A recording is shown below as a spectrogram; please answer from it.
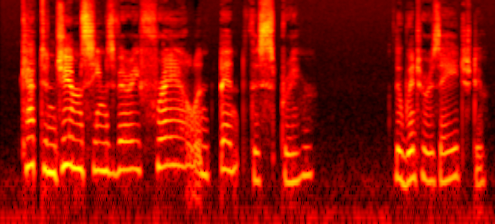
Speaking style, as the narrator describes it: said Anne sadly

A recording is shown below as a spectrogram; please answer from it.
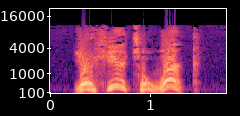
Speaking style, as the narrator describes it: shouted

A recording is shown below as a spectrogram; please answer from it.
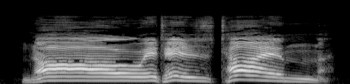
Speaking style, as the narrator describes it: roared

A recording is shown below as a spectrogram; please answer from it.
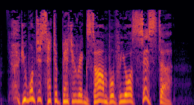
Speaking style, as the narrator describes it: snapped Mrs

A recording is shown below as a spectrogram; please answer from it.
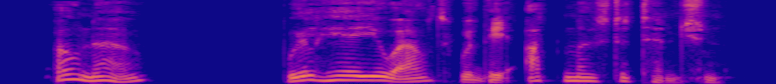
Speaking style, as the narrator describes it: Stravinsky said

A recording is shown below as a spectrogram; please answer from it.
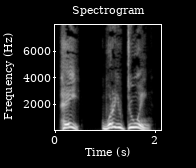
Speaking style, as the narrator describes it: I cried

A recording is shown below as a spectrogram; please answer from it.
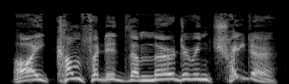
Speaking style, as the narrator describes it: Hagrid roared

